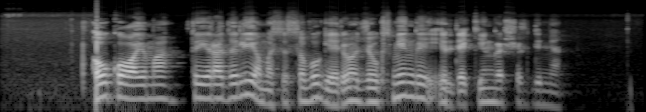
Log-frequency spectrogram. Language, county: Lithuanian, Vilnius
